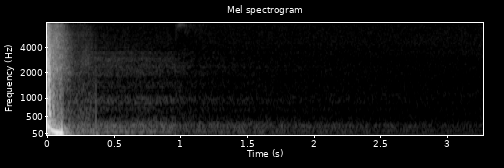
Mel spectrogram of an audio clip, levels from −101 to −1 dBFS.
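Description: At 0.96 to 0.98 s, a skip ahead: a run of audio was dropped while later audio was already queued, either lost in transit or thrown away when the jitter buffer overflowed. Roughly 0.7 s of the sound never plays, and nothing is put in its place. The two sides of the cut are butted straight together, so the sound lurches forward with an abrupt splice and no audible gap.

From 1.06 to 1.99 s comes a jitter buffer speed-up. The buffer was still holding more audio than its target after the backlog, so the receiver trimmed it down by removing many short slices of one or a few pitch periods in succession, around 150 ms in all. Playback runs at about 113% of normal speed while the pitch stays the same. That stretch sounds rushed and slightly compressed in time.

The call codec path itself carries nothing above 8 kHz, which fits G.722 at 64 kbps, and its usual coding noise sits under the whole clip.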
